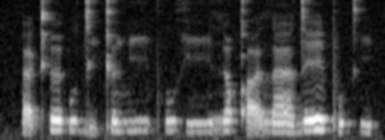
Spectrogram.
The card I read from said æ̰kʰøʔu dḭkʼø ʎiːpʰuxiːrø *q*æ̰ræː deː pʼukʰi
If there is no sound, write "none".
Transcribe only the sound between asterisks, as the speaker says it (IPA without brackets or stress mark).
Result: qʼ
